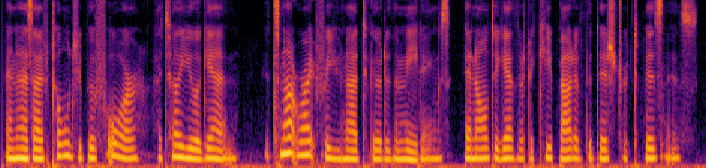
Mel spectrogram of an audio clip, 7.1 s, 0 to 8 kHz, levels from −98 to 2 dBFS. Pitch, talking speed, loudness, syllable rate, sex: 180 Hz, 255 wpm, -17 LUFS, 6.4 syllables/s, female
